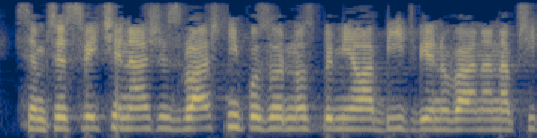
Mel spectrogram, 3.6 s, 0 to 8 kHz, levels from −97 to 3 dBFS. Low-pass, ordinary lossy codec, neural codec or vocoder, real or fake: 7.2 kHz; none; none; real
